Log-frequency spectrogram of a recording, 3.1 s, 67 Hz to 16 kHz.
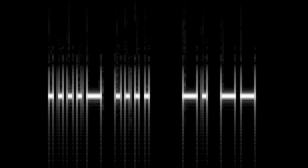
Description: Morse code, heard as a keyed tone, about 25 wpm, 700 Hz. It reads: 4H NM
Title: Winter Field Day Exchanges Encore 25wpm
